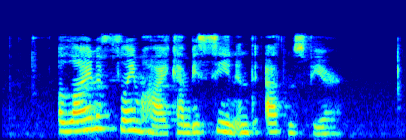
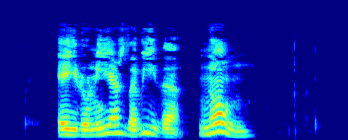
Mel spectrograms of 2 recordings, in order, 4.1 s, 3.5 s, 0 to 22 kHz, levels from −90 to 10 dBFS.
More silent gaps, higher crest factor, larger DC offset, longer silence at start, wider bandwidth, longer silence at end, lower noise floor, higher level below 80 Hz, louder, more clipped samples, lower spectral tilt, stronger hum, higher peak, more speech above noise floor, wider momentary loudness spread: neither; about the same, 18 dB vs 20 dB; neither; about the same, 0.6 s vs 0.6 s; second, 8.4 kHz vs 10.5 kHz; second, 0.65 s vs 1 s; second, -59 dBFS vs -72 dBFS; first, -74 dBFS vs -84 dBFS; about the same, -25 LUFS vs -25 LUFS; neither; second, -2 dB/octave vs -4 dB/octave; neither; about the same, -10 dBFS vs -8 dBFS; second, 33 dB vs 47 dB; about the same, 9 LU vs 10 LU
